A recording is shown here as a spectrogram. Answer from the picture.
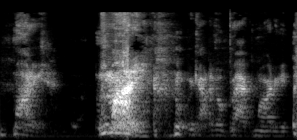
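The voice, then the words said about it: Movie character impression. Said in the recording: “It's a great bit impression.”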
